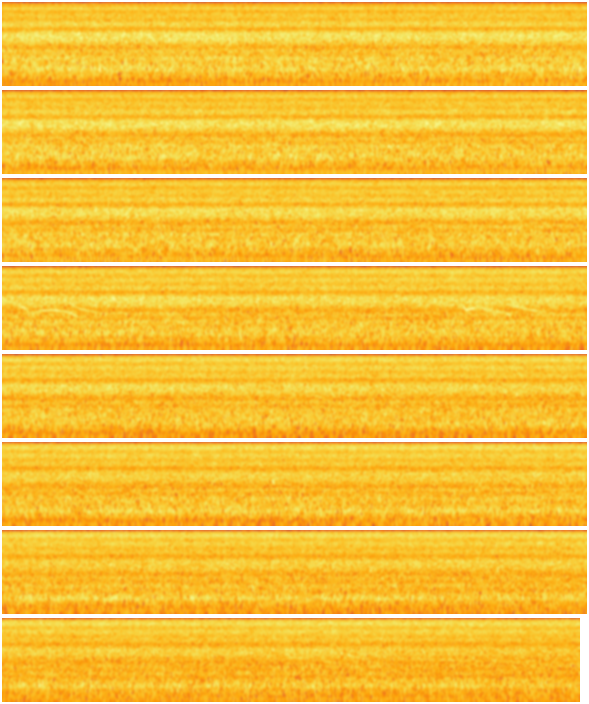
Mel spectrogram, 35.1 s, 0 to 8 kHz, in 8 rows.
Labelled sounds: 13.3	14.8	killer whale, Bigg's (transient), 0.10 to 3.0 kHz
16.4	17.3	killer whale, Bigg's (transient), 0.10 to 3.0 kHz
32.7	35.0	killer whale, Bigg's (transient), 0.69 to 3.2 kHz

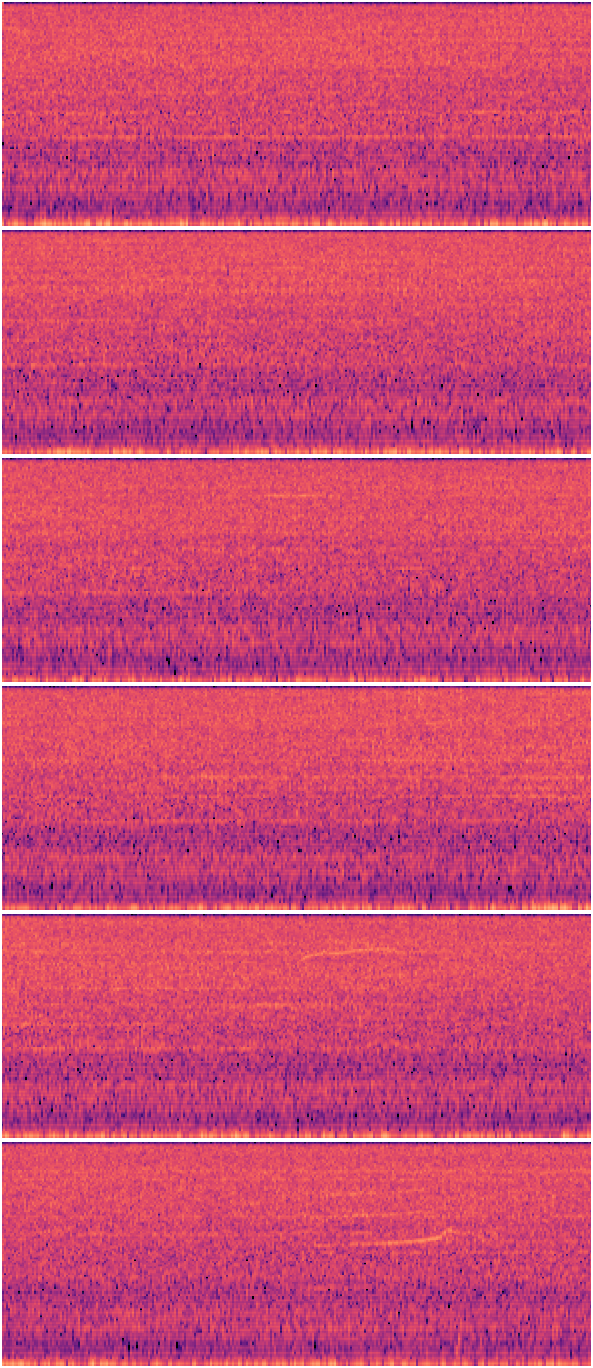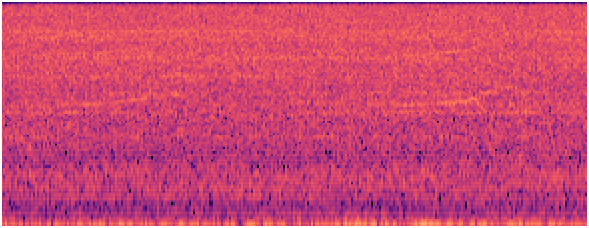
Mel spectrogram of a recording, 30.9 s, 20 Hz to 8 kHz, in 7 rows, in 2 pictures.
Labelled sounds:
24.6	25.5	killer whale, 2.1 to 4.1 kHz

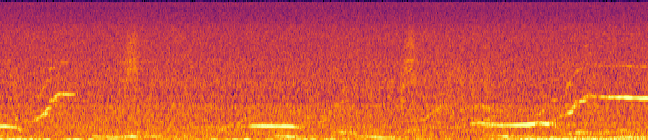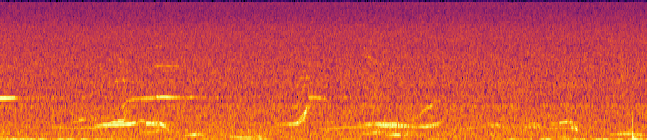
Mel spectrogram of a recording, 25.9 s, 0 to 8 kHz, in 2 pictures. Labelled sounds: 1.0	1.5	humpback whale, 0.80 to 1.1 kHz
11.5	13.2	humpback whale, 0.80 to 1.0 kHz
15.5	16.5	humpback whale, 0.80 to 0.99 kHz
19.1	19.4	humpback whale, 0.83 to 1.0 kHz

